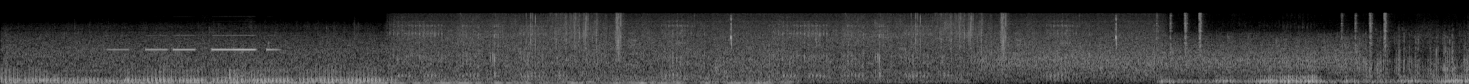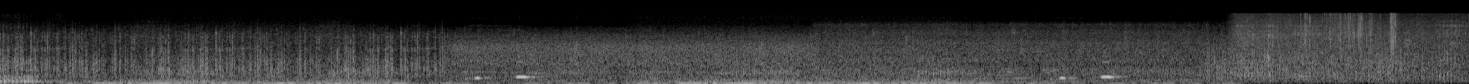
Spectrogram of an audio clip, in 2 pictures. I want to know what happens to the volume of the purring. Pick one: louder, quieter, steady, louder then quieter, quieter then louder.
steady.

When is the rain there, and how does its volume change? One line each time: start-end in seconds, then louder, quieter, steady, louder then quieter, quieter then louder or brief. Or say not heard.
0.0-29.3 steady.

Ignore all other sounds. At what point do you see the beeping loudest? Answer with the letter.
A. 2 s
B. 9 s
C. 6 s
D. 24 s
A.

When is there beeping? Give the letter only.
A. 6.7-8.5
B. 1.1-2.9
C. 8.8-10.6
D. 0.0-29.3
B.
